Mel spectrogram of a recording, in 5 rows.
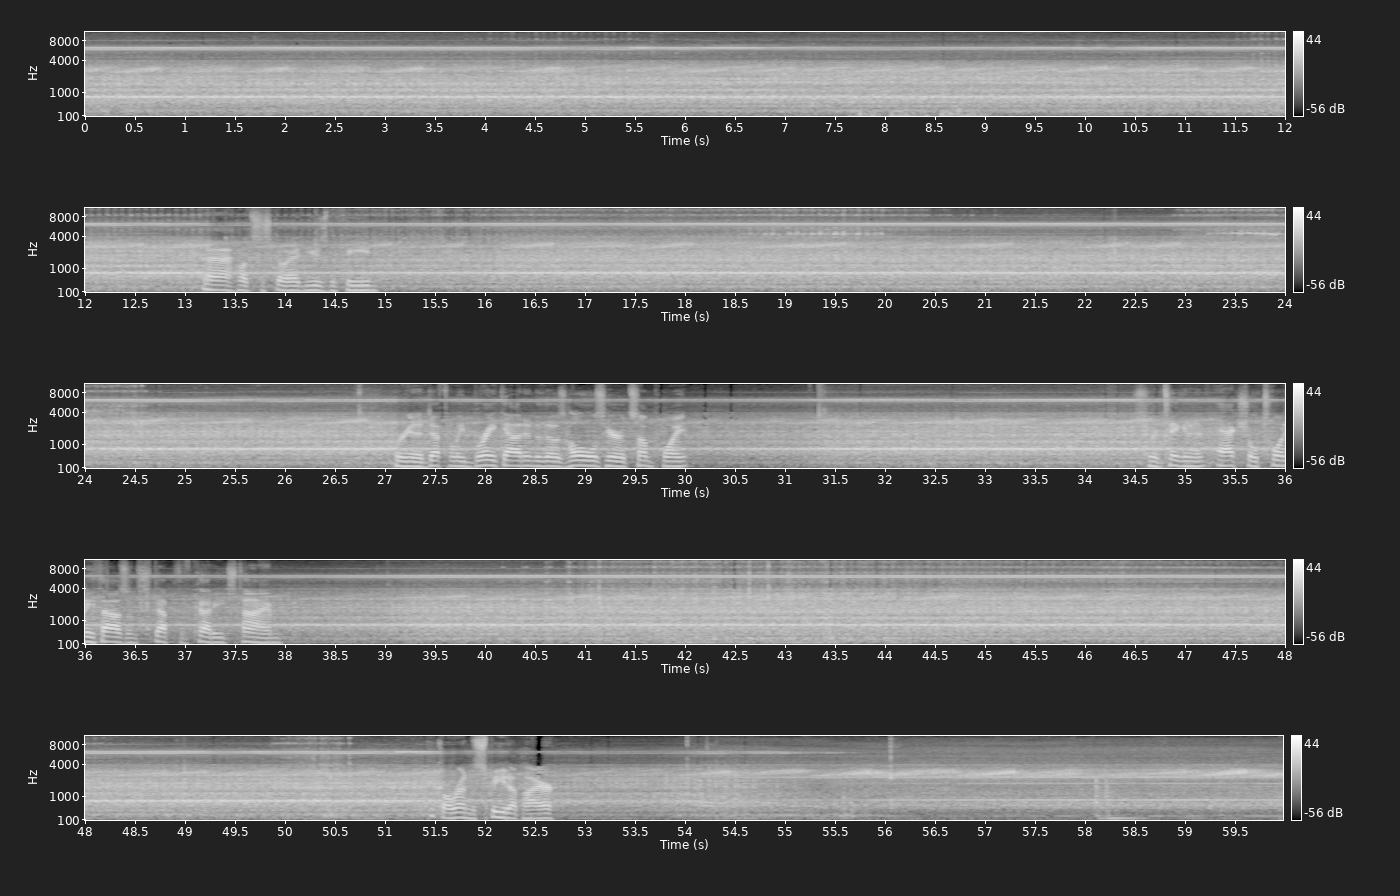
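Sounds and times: lathe machine hum: 0.0 - 59.9
faint rising squeak: 1.9 - 21.4, 22.1 - 25.0, 54.0 - 59.9.

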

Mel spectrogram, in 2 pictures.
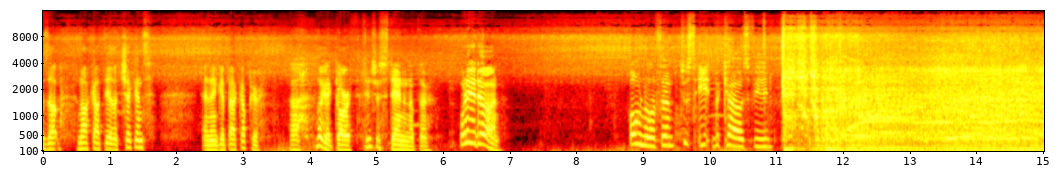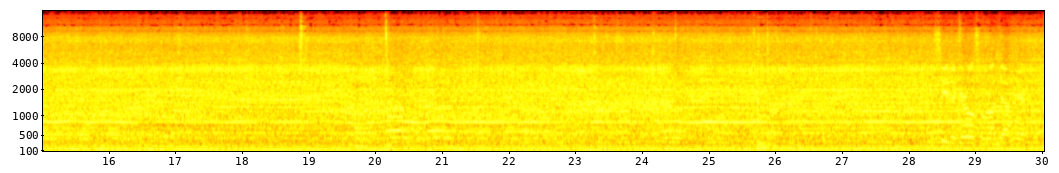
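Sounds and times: tractor diesel engine running: 11.1 - 30.0.

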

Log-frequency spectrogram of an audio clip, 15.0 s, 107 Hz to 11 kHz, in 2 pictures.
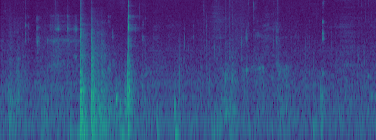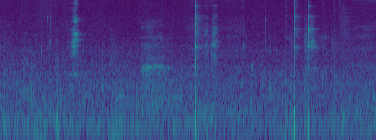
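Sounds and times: chewing: 2.2 - 9.2.

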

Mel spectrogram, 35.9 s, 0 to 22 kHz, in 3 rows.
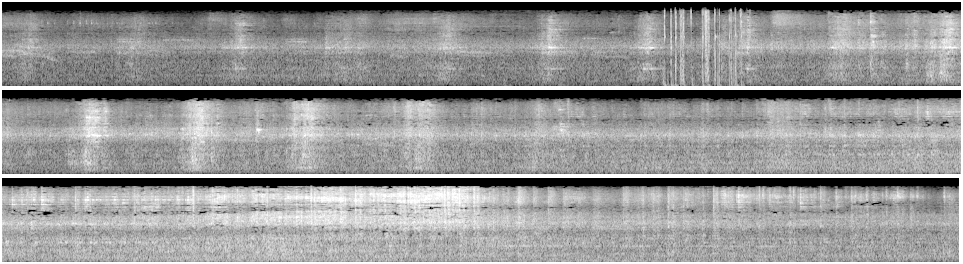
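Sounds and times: locomotive engine and fan noise: 0.0 - 35.9
wheels clacking over rail joints: 6.6 - 35.9.

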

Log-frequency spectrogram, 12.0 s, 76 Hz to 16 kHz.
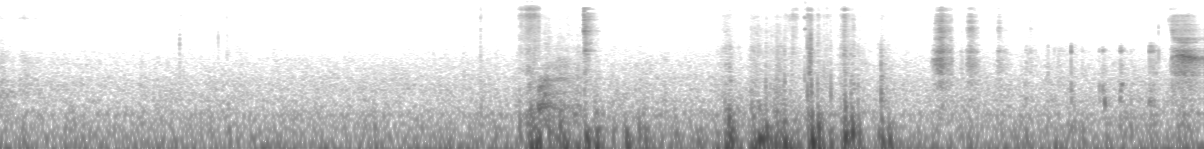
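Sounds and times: cat paws thumping on mats: 5.2 - 9.2.

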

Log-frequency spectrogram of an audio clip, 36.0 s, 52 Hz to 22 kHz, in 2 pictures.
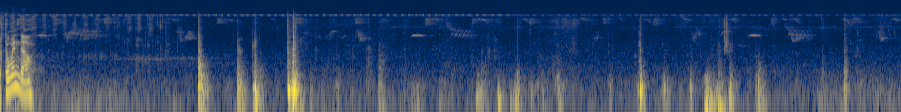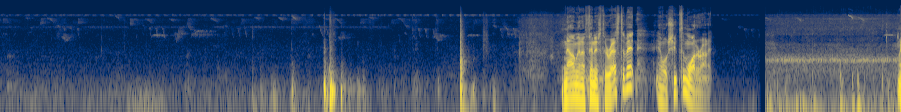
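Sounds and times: birds chirping: 0.0 - 4.8, 31.9 - 36.0.

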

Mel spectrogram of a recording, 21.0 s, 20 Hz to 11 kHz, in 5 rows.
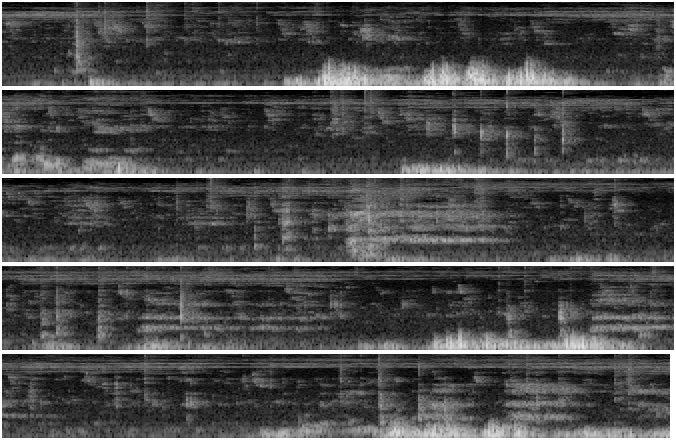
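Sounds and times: birds chirping: 0.0 - 20.9
low dull thumps: 19.1 - 20.9.

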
